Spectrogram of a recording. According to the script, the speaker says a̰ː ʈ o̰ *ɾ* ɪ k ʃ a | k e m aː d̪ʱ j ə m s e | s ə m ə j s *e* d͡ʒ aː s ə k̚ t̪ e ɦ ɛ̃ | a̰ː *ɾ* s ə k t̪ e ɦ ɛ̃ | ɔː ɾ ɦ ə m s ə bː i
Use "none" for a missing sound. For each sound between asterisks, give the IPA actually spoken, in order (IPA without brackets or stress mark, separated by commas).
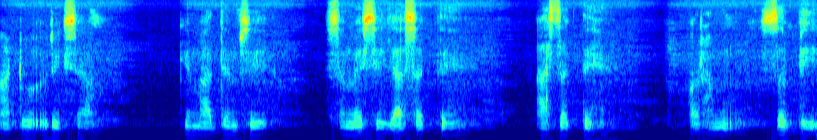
ɾ, e, none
